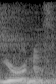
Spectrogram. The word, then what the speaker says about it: Uranus: Yes, I really pronounce it Uranus most of the time, but one does have to joke occasionally.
